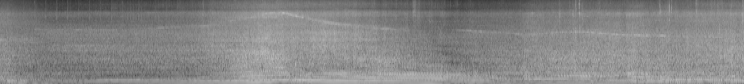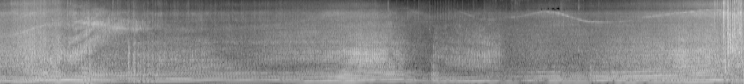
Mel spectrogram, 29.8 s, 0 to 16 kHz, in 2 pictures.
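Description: Freshly rebuilt turbocharged SR20 engine of a Nissan Silvia S15 drift car, revving up and easing off in several swells as the car is driven under varying loads to bed in its new piston rings.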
